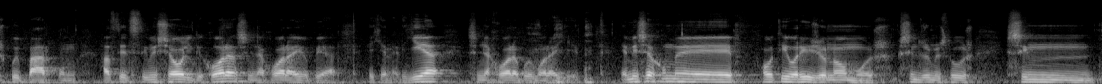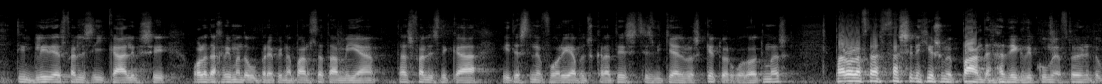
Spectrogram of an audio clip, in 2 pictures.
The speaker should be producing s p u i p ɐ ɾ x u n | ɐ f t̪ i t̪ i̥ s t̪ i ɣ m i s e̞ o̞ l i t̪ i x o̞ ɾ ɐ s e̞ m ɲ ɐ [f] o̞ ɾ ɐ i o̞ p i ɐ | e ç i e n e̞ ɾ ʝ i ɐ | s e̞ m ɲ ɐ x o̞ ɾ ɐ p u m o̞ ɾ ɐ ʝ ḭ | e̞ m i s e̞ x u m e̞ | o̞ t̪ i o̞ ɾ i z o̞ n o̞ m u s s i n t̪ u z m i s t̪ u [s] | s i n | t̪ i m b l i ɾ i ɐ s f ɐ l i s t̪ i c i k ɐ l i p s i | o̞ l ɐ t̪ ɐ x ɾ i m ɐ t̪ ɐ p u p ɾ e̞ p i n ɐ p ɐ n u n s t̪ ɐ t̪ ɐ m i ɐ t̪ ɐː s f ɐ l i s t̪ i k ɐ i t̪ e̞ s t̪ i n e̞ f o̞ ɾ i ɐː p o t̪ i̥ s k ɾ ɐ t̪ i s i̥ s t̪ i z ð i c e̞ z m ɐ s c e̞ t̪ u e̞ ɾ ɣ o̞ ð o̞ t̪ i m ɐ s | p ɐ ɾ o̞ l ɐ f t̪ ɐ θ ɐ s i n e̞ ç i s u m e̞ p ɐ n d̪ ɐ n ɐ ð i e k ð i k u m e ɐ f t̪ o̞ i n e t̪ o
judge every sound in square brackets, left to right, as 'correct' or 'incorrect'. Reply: incorrect: x, correct

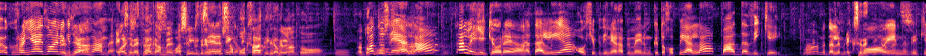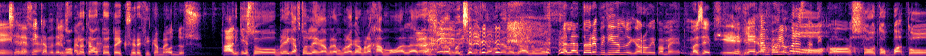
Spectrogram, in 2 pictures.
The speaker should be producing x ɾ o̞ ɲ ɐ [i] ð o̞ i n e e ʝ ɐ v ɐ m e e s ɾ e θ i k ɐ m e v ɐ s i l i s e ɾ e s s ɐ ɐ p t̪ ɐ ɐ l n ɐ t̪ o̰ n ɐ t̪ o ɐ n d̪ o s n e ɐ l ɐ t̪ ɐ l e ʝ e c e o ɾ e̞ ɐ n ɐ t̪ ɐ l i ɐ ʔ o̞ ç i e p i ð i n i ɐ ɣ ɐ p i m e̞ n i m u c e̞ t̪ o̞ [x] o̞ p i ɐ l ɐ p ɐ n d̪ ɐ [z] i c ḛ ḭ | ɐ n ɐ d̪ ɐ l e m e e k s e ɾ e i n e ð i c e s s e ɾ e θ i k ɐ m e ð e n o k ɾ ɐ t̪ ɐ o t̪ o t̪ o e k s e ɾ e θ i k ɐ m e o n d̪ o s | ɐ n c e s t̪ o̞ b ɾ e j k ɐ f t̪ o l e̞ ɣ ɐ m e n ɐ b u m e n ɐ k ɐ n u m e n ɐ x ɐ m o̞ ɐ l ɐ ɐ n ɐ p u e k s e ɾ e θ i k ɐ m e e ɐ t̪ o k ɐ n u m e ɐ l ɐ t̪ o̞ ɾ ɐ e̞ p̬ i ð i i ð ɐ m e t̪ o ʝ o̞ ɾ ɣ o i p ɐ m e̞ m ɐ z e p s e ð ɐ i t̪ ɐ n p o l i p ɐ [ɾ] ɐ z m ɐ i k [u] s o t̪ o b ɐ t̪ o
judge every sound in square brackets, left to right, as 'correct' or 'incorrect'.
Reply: incorrect: e, correct, incorrect: ð, correct, incorrect: o

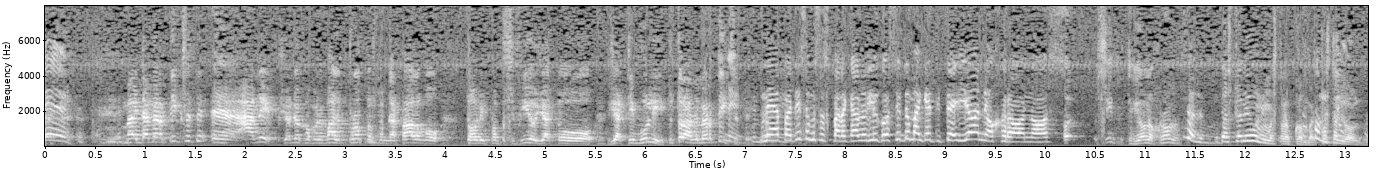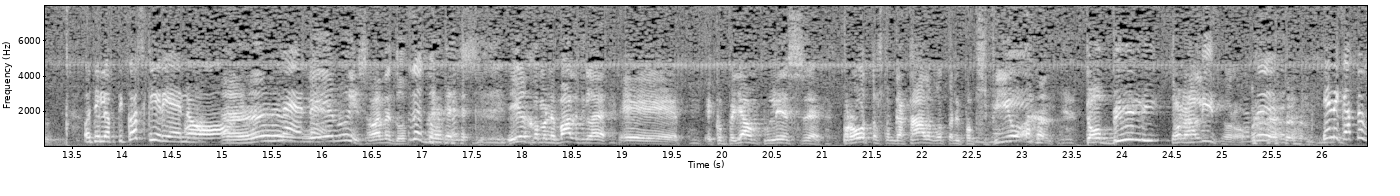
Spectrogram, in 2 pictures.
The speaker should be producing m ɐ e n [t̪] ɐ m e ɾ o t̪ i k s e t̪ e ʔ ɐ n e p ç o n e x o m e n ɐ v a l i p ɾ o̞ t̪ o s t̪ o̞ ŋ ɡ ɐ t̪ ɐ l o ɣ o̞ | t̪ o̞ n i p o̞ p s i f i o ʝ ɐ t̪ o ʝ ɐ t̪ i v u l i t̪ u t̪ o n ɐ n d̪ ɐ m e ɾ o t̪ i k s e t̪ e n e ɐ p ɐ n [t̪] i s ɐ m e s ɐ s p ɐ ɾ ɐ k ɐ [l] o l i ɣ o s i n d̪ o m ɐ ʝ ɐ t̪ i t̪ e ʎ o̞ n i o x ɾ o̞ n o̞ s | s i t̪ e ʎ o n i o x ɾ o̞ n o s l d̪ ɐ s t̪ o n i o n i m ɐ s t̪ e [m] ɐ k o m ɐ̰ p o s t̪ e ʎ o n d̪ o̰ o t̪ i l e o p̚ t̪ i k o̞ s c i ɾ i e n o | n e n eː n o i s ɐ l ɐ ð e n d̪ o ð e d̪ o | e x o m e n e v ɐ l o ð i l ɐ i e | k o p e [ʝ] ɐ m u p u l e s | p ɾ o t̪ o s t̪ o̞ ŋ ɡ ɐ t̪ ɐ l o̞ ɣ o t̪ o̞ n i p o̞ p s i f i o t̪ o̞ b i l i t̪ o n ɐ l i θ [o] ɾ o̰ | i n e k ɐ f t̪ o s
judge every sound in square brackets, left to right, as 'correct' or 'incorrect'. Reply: incorrect: d̪, incorrect: d̪, correct, incorrect: n, incorrect: ʎ, correct

